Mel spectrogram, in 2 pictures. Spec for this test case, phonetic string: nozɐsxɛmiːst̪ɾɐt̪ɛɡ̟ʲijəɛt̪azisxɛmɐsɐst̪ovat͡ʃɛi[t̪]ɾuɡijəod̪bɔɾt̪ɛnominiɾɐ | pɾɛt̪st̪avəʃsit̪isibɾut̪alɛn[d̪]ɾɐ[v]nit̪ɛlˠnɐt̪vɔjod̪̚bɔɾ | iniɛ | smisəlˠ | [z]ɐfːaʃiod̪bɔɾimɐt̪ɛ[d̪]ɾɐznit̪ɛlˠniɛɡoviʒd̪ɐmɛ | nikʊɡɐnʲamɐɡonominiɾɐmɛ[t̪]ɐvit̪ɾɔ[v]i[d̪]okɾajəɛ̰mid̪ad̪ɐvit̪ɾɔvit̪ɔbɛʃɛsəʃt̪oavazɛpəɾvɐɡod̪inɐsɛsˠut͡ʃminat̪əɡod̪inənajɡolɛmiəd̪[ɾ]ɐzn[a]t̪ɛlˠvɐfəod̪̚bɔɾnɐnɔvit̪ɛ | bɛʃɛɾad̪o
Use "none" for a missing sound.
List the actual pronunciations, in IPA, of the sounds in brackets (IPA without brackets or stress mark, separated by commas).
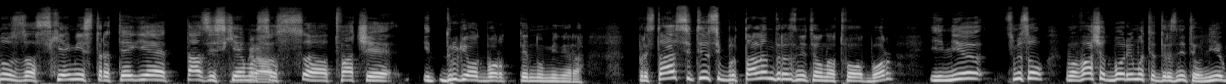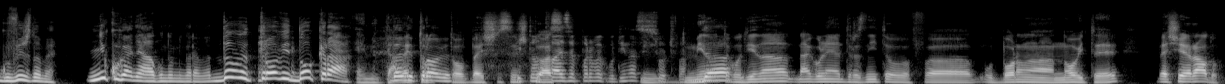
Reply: d̪, d̪, z, v, d̪, d̪, v, d̪, ɾ, i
